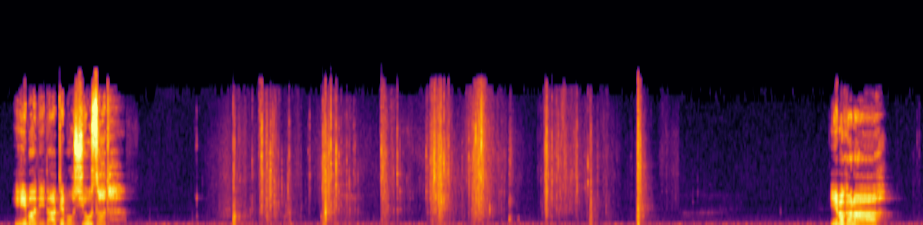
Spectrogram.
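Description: A middle-aged man speaks calmly and firmly, close by.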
